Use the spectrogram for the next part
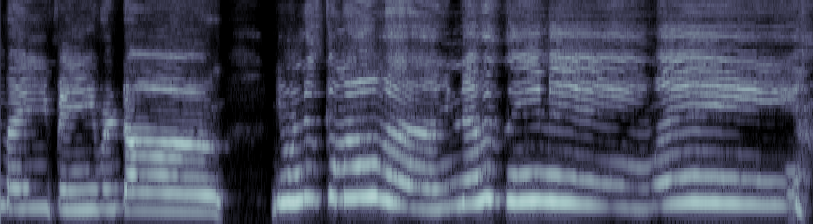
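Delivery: high, slow nagging lonely woman; mock needy relative, guilt-tripping; naggy voice. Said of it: "sound like that one up with a really naggy voice".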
